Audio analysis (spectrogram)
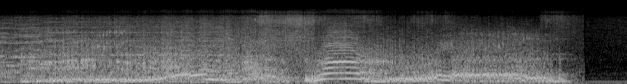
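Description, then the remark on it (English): An 18-foot man-eating grizzly bear in the film Grizzly roars loudly over a dense, rumbling backdrop, its growl swelling into a sharp, rising bellow midway before the noise cuts off abruptly near the end. “The deadliest jaws on land belong to Grizzly.”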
